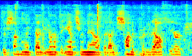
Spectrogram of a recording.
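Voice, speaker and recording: The recording of a woman has noticeable background noise and audible room echo. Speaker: public commenter, race organizer. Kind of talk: public comment at council meeting. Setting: city council meeting. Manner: fast.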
